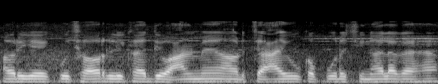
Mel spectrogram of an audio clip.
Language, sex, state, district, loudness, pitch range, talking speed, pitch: Chhattisgarhi, male, Chhattisgarh, Kabirdham, -14 LUFS, 125-130 Hz, 220 wpm, 130 Hz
